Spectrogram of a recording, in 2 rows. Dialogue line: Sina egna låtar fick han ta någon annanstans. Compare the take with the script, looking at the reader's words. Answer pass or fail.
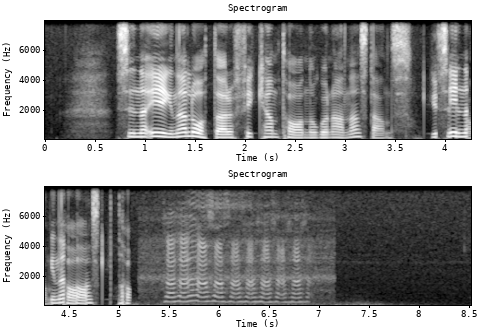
fail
